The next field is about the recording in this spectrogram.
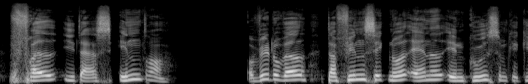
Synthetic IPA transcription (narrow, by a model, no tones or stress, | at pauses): fʁɛð̞ˠid̥æɐse̝nd̥ʁɐ | ʔɒ̽ʋe̝ð̰d̥uʋæð̞ˠd̥ɑ̈fe̝nəse̝ɡ̥ənɔ̽ːð̩ˠænð̞̩ˠenɡ̥uð̞ˠsɒ̽mkʰæɡ̥i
